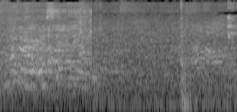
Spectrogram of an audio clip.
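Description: Indistinct chatter of people in a busy shop, with a single dull thump near the end.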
